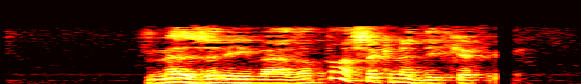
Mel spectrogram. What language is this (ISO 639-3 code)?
kab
